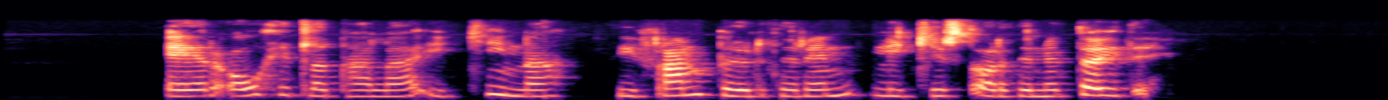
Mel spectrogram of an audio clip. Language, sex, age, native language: Icelandic, female, 20-29, Icelandic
